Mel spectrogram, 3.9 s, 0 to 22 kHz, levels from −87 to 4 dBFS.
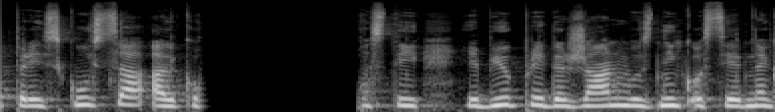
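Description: Speech, with two linked faults. From 0.99 to 1.82 s the sound stops arriving: the last sound is stretched into a brief fading buzz or hiss, then near silence for most of the gap, and when the speech resumes about 620 ms of it is simply gone. This is likely a long network dropout. Unlike a short packet loss, which leaves only a tiny smeared glitch, here the concealment gives up and the listener hears a real hole with content skipped. The dropout leaves the receiver holding roughly 150 ms more delay than it wants, so from 1.93 to 3.81 s a jitter buffer speed-up trims it back, cutting small pitch-period slices repeatedly so the speech runs about 7% fast, roughly 150 ms shorter in total. The pitch stays where it was, which separates it from a resampling or clock error that would raise the voice along with the tempo. What you hear is a hurried delivery rather than a chipmunk effect.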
